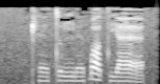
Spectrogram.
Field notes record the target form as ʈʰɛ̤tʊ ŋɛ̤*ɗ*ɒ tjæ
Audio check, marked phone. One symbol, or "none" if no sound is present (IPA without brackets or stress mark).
ɓ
